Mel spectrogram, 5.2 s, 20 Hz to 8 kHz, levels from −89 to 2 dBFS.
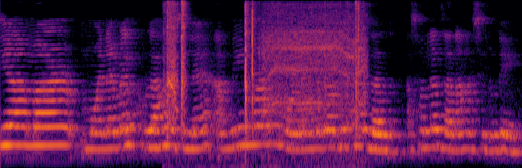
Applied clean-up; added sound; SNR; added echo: none; Camera; 3 dB; reverberation time 0.6 s.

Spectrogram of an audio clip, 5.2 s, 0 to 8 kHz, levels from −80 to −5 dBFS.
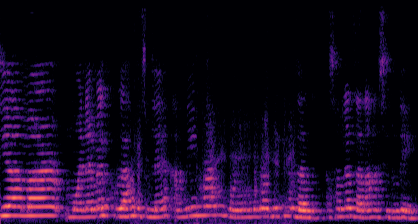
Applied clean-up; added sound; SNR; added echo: neural separator model SepFormer DNS4.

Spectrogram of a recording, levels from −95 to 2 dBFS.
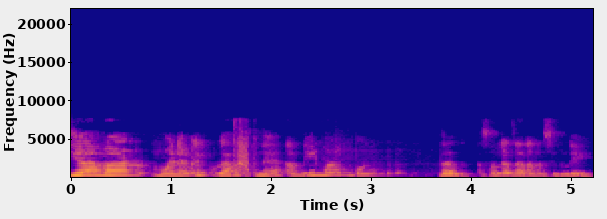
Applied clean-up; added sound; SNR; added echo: neural mask model DeepFilterNet 3.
